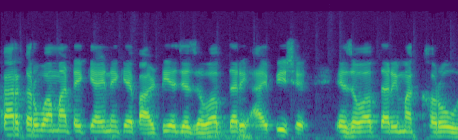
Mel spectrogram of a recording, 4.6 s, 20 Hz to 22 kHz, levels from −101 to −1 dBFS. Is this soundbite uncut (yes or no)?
yes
